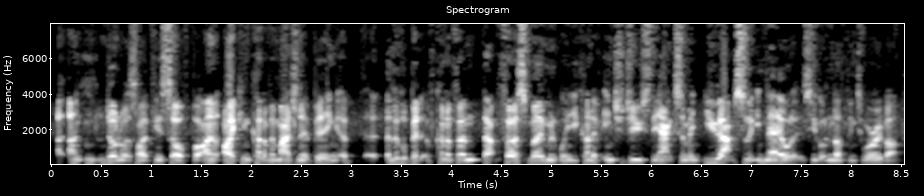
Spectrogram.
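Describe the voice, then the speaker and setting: Fast-talking male interviewer. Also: on the high side, steady tone, a bit bright. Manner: rambling, hedging questions with fillers. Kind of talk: casual interview questions.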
